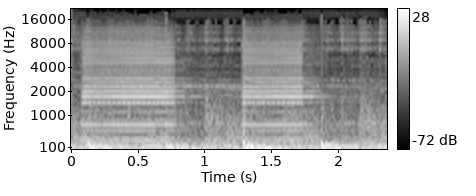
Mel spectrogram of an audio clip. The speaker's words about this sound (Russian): А вон едет машина Тоже что-то везет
